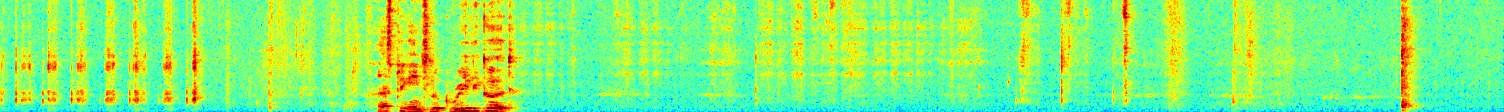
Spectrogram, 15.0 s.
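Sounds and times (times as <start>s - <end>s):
paintbrush rubbing on paper: 5.2s - 11.9s.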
